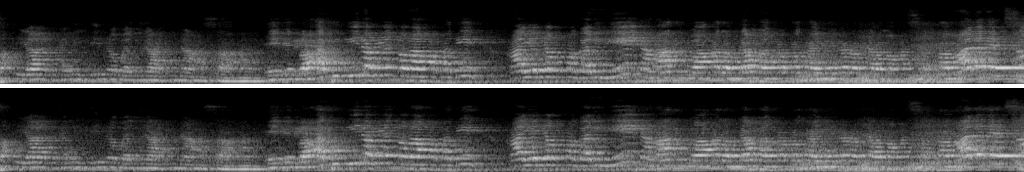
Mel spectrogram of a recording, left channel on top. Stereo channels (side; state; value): both; normal; correlation 0.54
